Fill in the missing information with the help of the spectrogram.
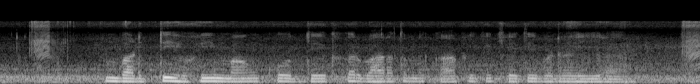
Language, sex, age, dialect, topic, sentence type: Hindi, male, 25-30, Kanauji Braj Bhasha, agriculture, statement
